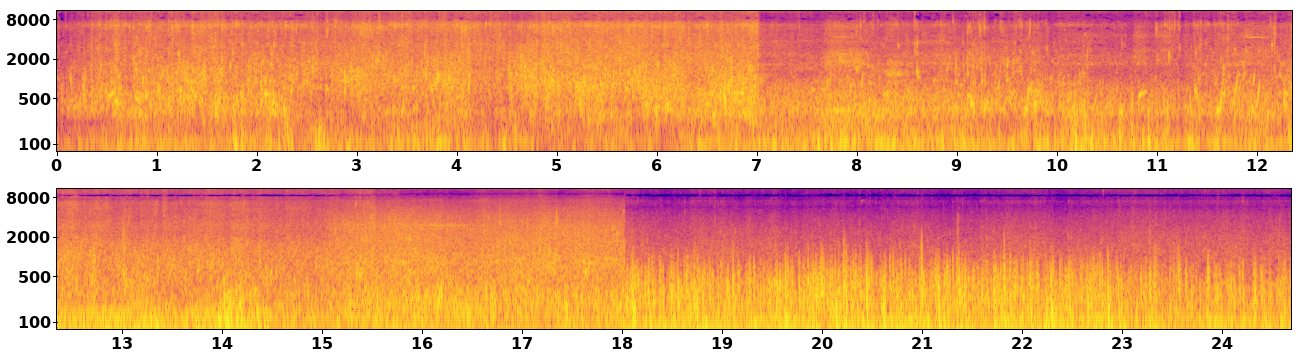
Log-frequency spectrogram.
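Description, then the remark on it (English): Continuous rushing water of the Rio Grande river fills the scene, mixed with heavy wind buffeting the microphone. The sound is loud and steady throughout, with no voices, and the texture shifts partway through. “Meanwhile, in the gurgling waters of the Rio Grande,”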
